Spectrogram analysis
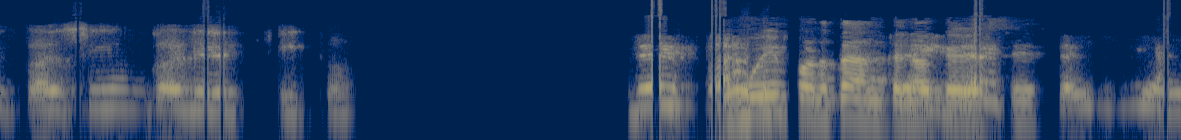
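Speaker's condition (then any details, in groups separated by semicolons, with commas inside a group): Cerebral palsy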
